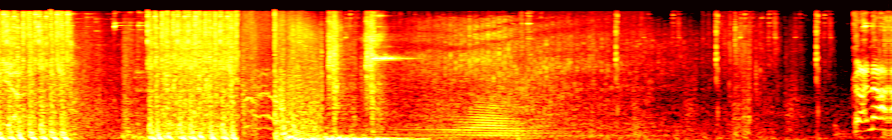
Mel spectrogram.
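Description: Gunfire in a video game: bursts of rapid automatic shots and heavy blasts, then a low rumbling explosion that fades, with a further cluster of shots near the end.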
